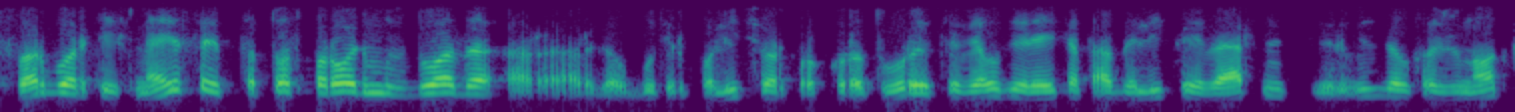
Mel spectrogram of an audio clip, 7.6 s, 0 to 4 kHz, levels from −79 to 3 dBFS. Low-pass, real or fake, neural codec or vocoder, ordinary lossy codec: 3.6 kHz; real; none; Opus, 32 kbps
